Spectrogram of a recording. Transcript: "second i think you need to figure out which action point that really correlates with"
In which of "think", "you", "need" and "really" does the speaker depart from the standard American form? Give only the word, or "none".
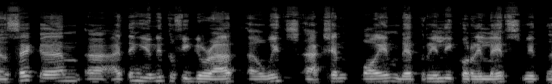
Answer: think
